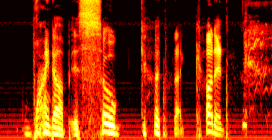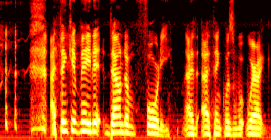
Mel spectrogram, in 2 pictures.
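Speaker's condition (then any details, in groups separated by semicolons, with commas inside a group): No condition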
